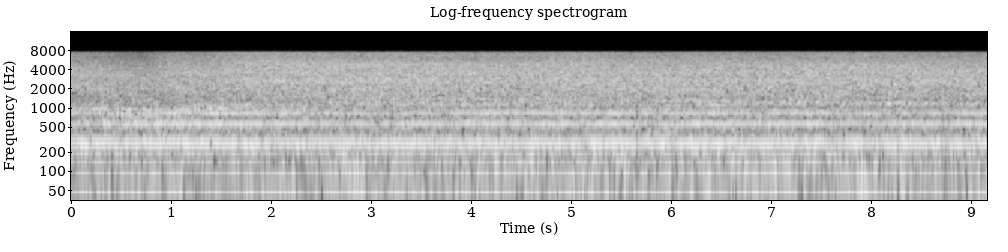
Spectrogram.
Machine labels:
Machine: fan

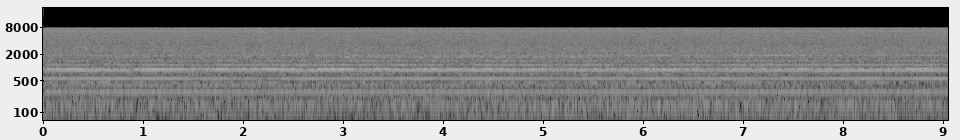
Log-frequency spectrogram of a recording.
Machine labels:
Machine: fan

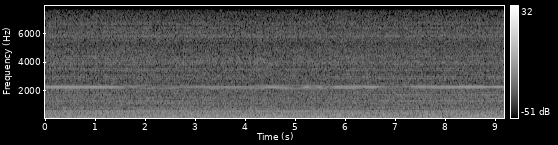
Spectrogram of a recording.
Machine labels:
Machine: pump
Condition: normal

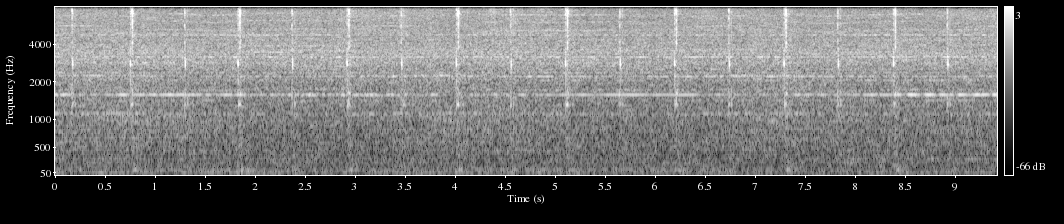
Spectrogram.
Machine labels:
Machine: valve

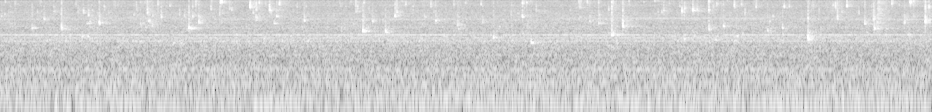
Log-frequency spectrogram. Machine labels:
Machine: pump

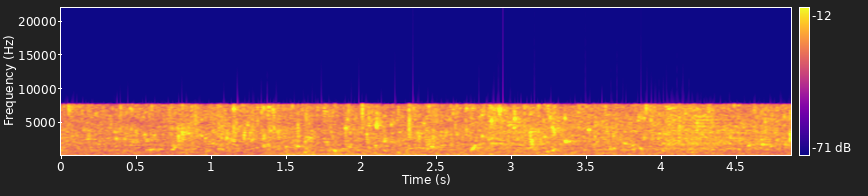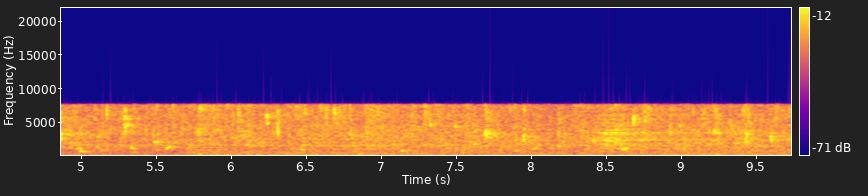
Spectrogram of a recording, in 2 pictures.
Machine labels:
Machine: pump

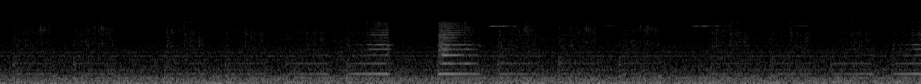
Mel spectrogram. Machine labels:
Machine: slide rail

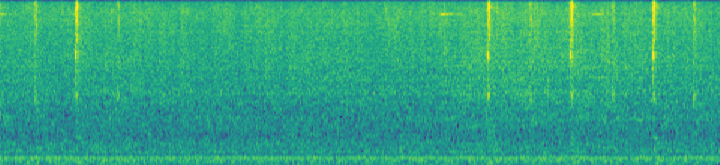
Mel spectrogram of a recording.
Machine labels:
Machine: valve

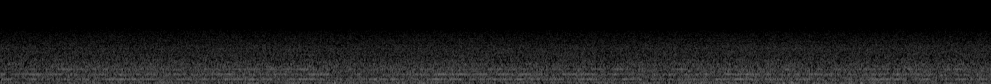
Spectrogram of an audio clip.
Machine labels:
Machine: fan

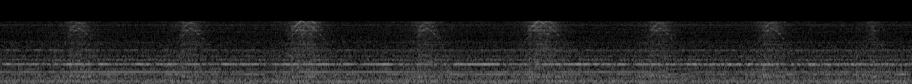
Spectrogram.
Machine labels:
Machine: slide rail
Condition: normal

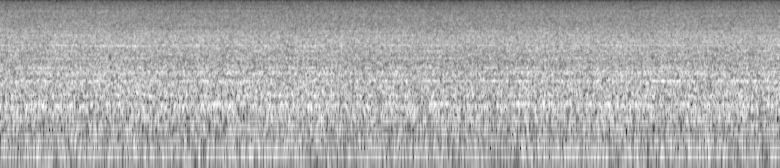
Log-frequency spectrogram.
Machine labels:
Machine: fan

